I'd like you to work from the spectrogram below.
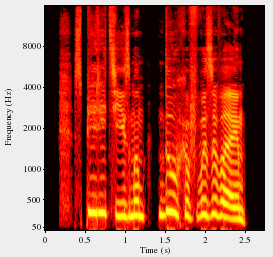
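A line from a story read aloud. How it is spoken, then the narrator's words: Joyful report after fright. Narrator (Russian): радостно доложила Эмили, мгновенно оправившись от испуга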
